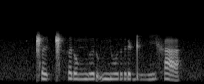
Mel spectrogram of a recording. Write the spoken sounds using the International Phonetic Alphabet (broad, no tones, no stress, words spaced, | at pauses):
ǁɘǁʰəɾo ŋɯɾṵ ɲurɘ ɖʱixa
